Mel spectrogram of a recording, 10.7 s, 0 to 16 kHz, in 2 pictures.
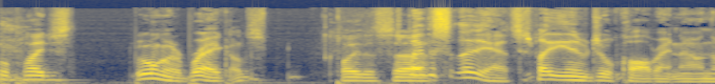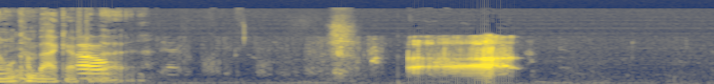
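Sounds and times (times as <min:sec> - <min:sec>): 
speech: 0:00.0 - 0:06.4
long loud rumbling burp: 0:08.4 - 0:09.3.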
